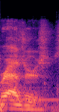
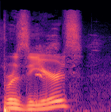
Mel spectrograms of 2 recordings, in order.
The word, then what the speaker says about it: Brazzers: Brazzers. – Brazzers. Because I would think like Braziers.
